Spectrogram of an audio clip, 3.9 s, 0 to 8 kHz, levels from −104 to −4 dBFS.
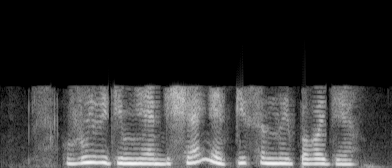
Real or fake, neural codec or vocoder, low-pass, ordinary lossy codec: fake; codec, 24 kHz, 3 kbps, HILCodec; 7.2 kHz; AAC, 16 kbps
